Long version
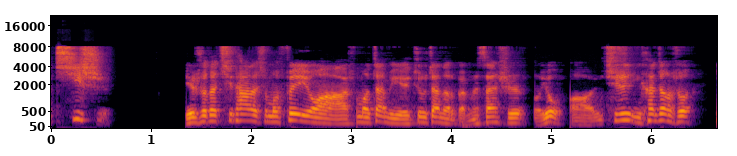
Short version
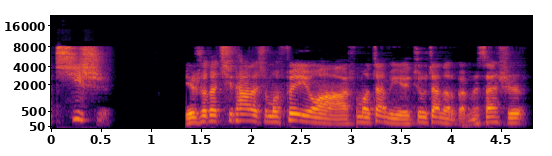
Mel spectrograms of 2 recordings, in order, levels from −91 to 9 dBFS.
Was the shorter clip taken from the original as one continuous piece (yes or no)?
yes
